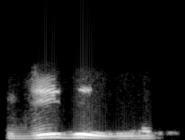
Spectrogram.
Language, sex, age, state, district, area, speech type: Urdu, male, 18-30, Uttar Pradesh, Azamgarh, rural, conversation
